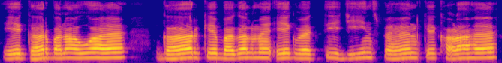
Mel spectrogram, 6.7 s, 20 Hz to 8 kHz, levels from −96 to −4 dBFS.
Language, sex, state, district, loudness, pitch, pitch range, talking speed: Hindi, male, Jharkhand, Deoghar, -17 LUFS, 190 Hz, 175-195 Hz, 145 wpm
